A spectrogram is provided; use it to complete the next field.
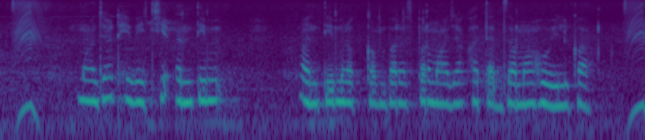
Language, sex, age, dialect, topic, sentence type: Marathi, female, 25-30, Northern Konkan, banking, question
